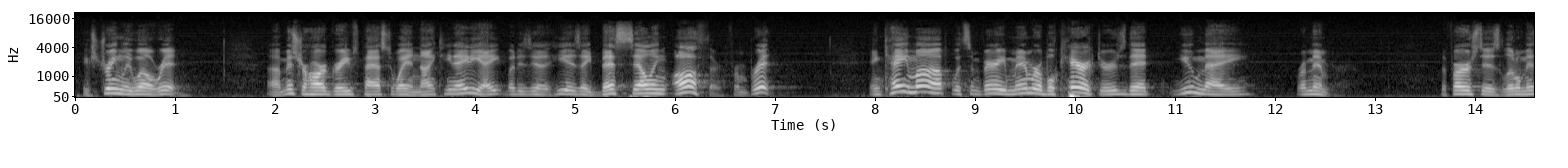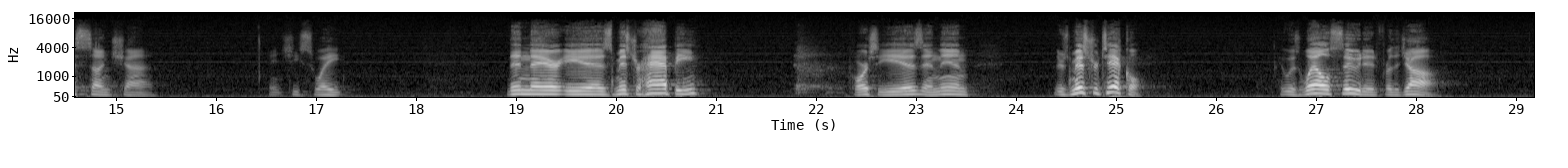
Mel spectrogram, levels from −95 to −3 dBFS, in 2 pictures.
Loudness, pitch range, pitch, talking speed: -29 LUFS, 140-185 Hz, 155 Hz, 130 wpm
